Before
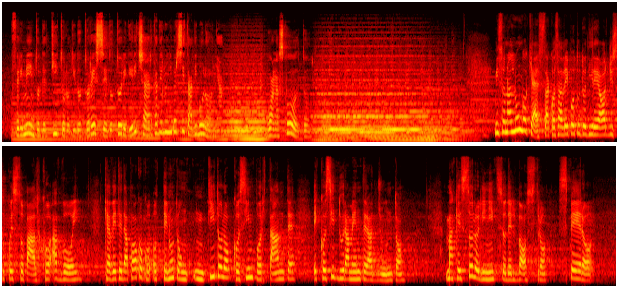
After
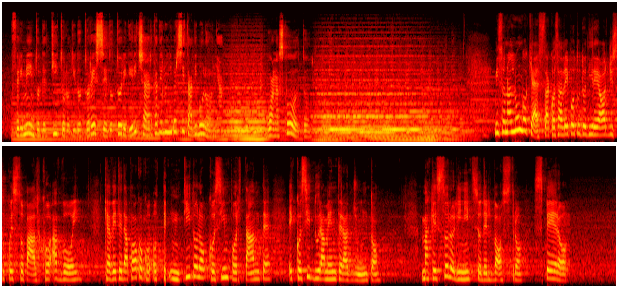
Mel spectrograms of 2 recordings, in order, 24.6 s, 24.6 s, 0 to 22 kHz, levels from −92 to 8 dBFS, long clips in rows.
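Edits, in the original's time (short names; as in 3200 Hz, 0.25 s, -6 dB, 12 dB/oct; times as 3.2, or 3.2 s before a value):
15.56–16.05 cut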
